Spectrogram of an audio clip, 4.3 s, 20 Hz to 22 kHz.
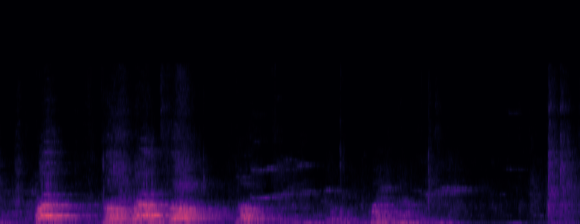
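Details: Male Rottweiler, dated December 16, letting out two or three loud barks followed by softer, trailing whiny calls that fade out.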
